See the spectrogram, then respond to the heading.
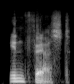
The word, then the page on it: infest: American English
